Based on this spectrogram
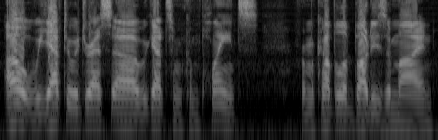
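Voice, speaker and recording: A man's voice: medium pitch, a little fast, no echo. A young man co-hosting a podcast in casual, joking chat, swearing freely. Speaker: podcast co-host.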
